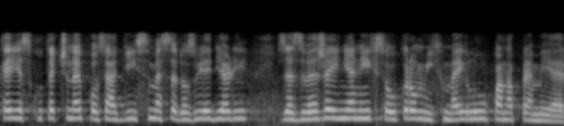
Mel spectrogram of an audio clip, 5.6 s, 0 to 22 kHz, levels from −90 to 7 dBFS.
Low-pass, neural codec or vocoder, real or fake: 7.2 kHz; codec, 16 kHz, 2 kbps, X-Codec, WavLM features, trained on Multilingual LibriSpeech; fake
